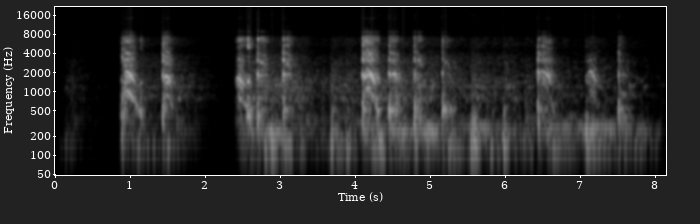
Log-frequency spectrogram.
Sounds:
Cough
